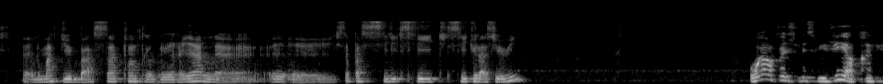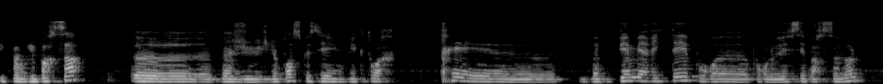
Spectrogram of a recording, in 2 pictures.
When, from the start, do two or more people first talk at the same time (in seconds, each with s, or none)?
none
